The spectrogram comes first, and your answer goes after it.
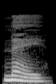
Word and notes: neigh: anglais

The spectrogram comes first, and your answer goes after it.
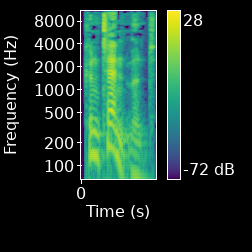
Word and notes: contentment: anglais

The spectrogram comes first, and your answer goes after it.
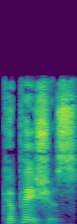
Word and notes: capacious: anglais

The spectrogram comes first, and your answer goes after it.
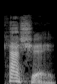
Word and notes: cachet: anglais

